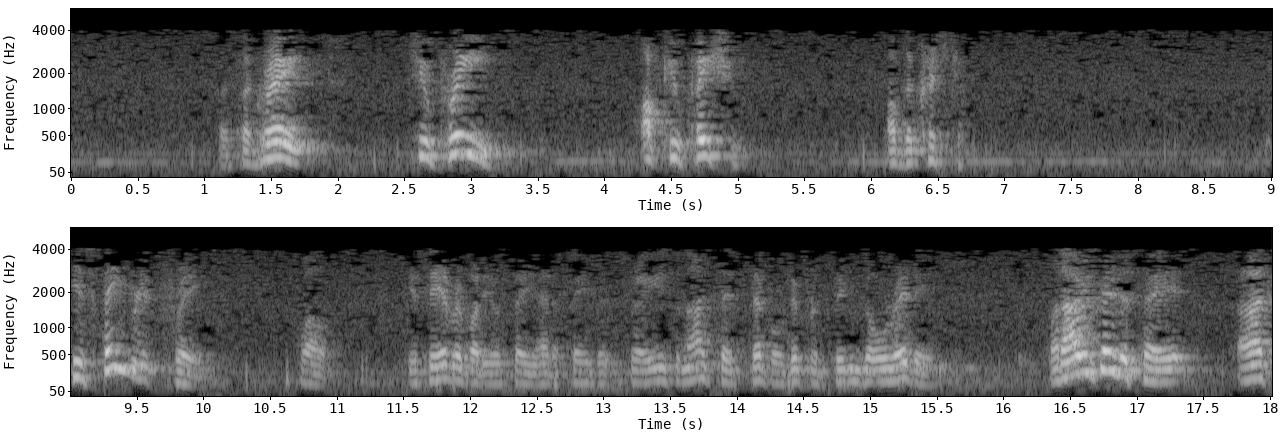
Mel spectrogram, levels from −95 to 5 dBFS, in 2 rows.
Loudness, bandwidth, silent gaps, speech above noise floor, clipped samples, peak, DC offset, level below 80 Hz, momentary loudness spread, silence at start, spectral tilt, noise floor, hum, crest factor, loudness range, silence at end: -27 LUFS; 4.2 kHz; none; 26 dB; under 0.1%; -8 dBFS; under 0.1%; -64 dBFS; 26 LU; 0.2 s; -10.5 dB/octave; -52 dBFS; none; 22 dB; 8 LU; 0 s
